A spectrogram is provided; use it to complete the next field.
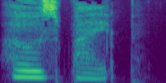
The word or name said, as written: hosepipe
